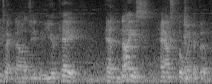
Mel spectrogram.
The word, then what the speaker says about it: NICE: to the UK, and NICE has to look at that. They're not nice, but that's how they pronounce it.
